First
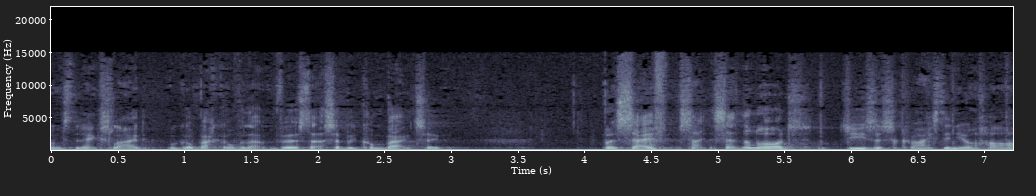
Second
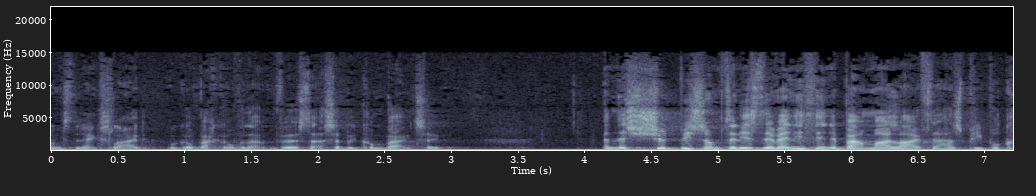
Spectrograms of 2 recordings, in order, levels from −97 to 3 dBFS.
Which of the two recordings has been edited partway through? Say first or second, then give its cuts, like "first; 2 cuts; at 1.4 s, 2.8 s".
second; 2 cuts; at 4.1 s, 5.1 s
